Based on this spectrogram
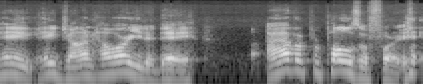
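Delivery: voice cracking and breaking over the words. Reenacting what the speaker once said to a wealthy man, acting out a cracking voice. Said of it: "my voice is cracking".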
